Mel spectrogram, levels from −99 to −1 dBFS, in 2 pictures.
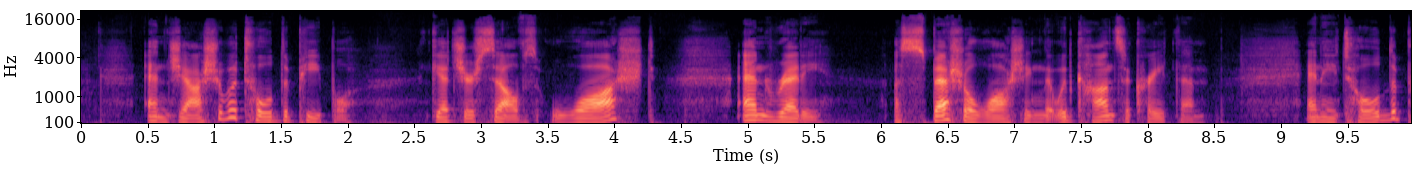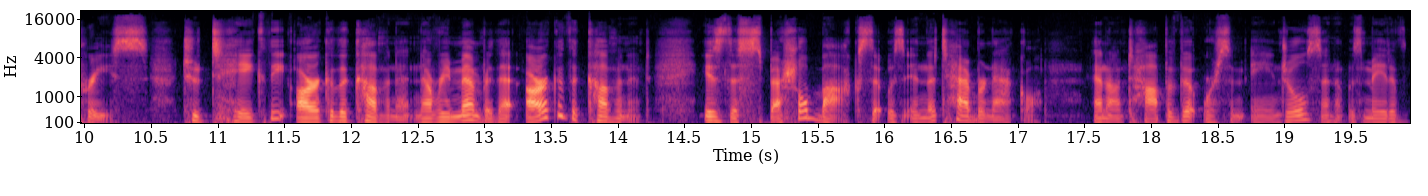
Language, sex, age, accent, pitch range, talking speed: English, female, 40-59, American, 120-155 Hz, 175 wpm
